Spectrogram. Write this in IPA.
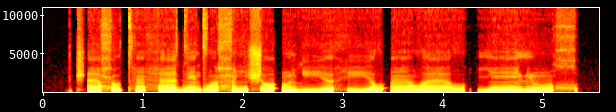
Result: t͡ʃʼ æ ħ o t̪ʰ æ̃ h æ d ẽ d lˠ ĩ ħ ĩ ʃ ɒ ʔ õ ʎ iː ə̯ h iː lˠ ʔ æ̃ː lˠ æ lˠ | j ẽː lʲ ũ χ

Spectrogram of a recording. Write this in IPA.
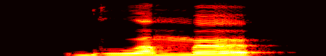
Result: ɡʱ u ɐ̯ m œ

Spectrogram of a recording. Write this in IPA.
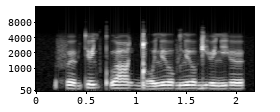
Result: f øː˨ ɡ t y˦ lʲ kʷʼ ɑː˦ ɡ͡ǃ o˨ lʲ oː˦ ɡ lʲ oː˦ ɡ j yː˨ lʲ j ø˦

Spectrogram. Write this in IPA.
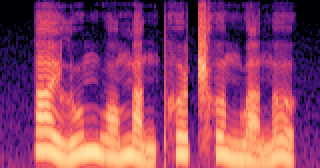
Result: a˥˩ ɪ̯ l u˥ m w ɔ˧˥ m a̰˨˩ n pʰ ɤ˥ ʈ͡ʂʰ ɤ˥˩ n̪ w ä̰˨˩ n̪ ɤ˥˩

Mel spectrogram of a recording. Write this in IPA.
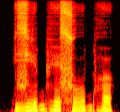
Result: zʲ e bʱ e s o bʱ ʌ

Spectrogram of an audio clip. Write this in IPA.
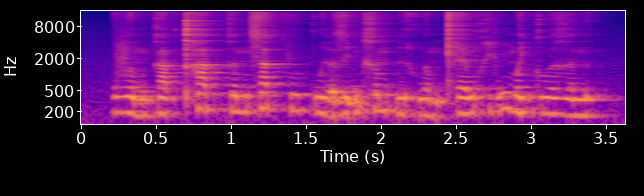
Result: v ə˧˩ m k a˨˩ k̚ t̪ʰ a˦˥ t̚ k ə˧ n s a˦˥ t̚ f u˧ k w ɨ̰˧˨ ə̯ z ḭ˧˥ m x ə˧ m ʔ ɨ˨˩ h w ə˧˩ m t̪ʰ ɛ˨˦ w x ḭ˧˥ w m ə˧ j k u˧ ə̯ ɣ ə˧ n

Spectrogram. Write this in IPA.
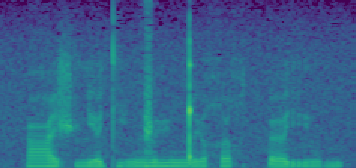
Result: ʕ ɛ ʃ lʲ œ tʲ ʉ ŋ͡ǁ y ŋ͡ǃ y χ ʉ χ t͡sʼ œ rʲ u b

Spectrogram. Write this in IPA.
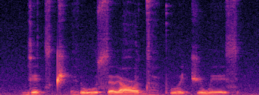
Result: ɡ e t͡s t͡ʃʼ ɛ̤ ɾ u s ɜ ɪ̯ ʕ u d a̤ pʼ u ə̯ t͡ʃ ø w e s

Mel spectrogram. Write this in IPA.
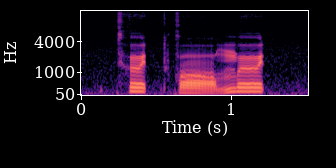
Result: t̪ʰ ɵ˥ t̚ k ɔː˨˩ m ɵ˥ t̚

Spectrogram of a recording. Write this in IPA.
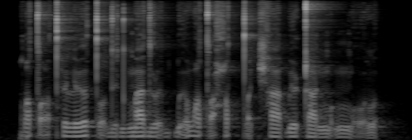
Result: ɾ a tˤ ɔ̰ t̪ʰ ʏ l ʏ ə̯ t̪ ɔ̰ d ʏ d ŋ͡m a d ɹ ə̰ d ɓ ə̰ β a tˤ ə̰ ħ ə tˤ t̪ ə̰ t͡ʃʰ a ɓ ʏ ʈ a ŋ͡m ɔ̰ ŋ͡m ɔ̰ l

